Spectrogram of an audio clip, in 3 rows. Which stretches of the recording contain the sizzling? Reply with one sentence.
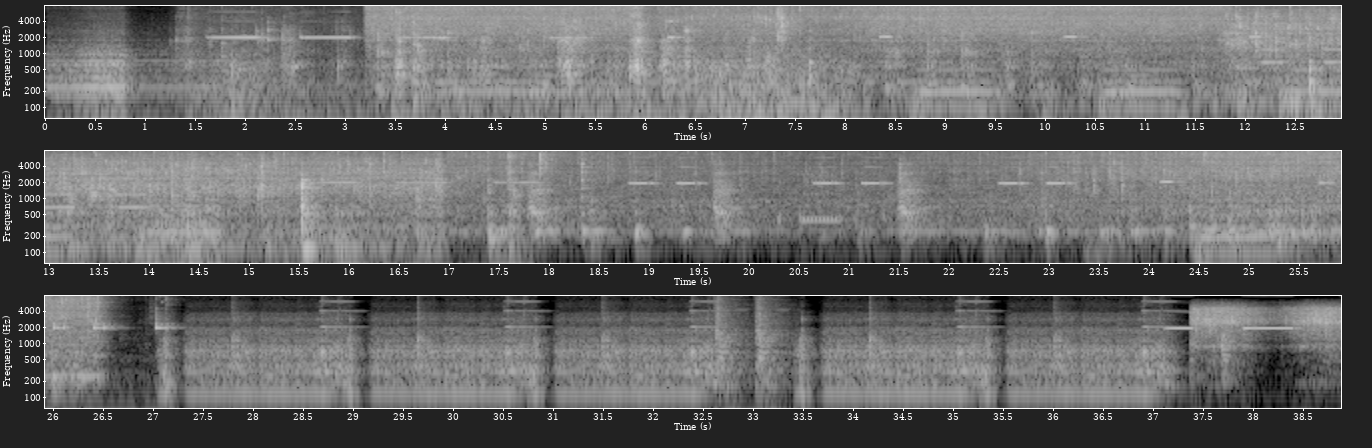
The sizzling can be heard from 3.1 to 26.5 s and from 37.4 to 38.8 s.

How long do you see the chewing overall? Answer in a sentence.
You can hear the chewing for 7 seconds altogether.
